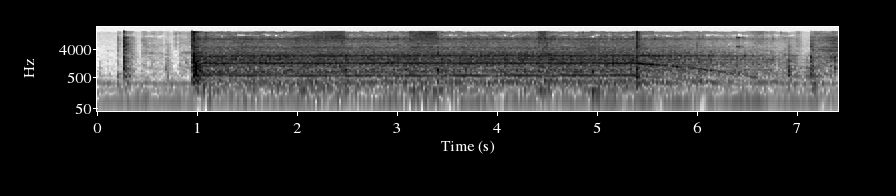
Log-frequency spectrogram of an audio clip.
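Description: A milling machine cuts into metal with a loud, high whine that drops in pitch as it slows.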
